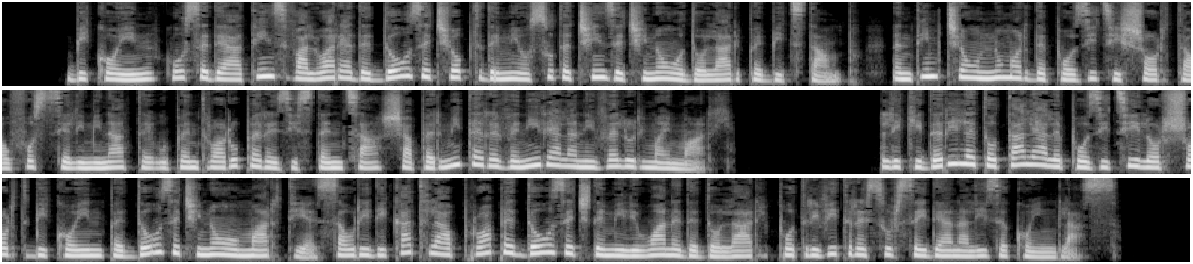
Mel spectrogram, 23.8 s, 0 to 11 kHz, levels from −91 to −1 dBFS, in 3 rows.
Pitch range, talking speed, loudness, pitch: 180-230 Hz, 140 wpm, -19 LUFS, 200 Hz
